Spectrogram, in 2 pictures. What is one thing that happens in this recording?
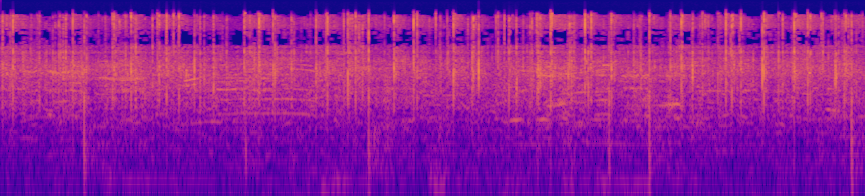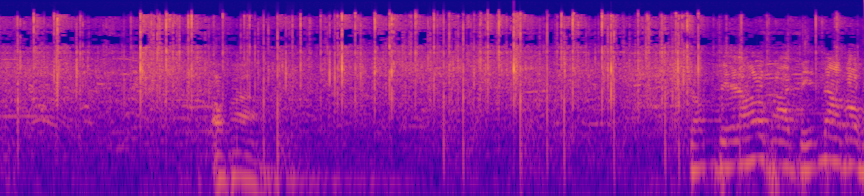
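A large outdoor crowd cheers and chatters.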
